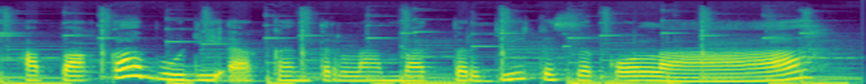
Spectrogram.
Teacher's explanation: cara membaca tanda tanyanya dengan nada suara semakin menurun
